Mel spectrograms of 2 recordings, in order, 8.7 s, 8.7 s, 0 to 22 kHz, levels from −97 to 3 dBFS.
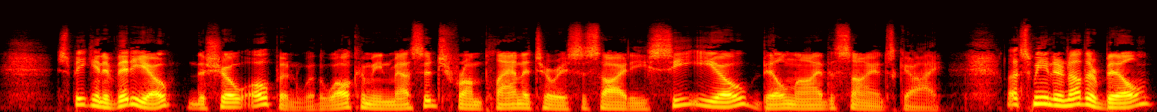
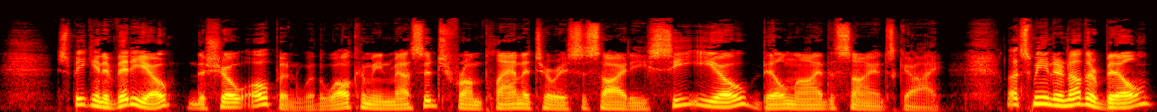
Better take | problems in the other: second | muffled; slightly; fading above 3 kHz

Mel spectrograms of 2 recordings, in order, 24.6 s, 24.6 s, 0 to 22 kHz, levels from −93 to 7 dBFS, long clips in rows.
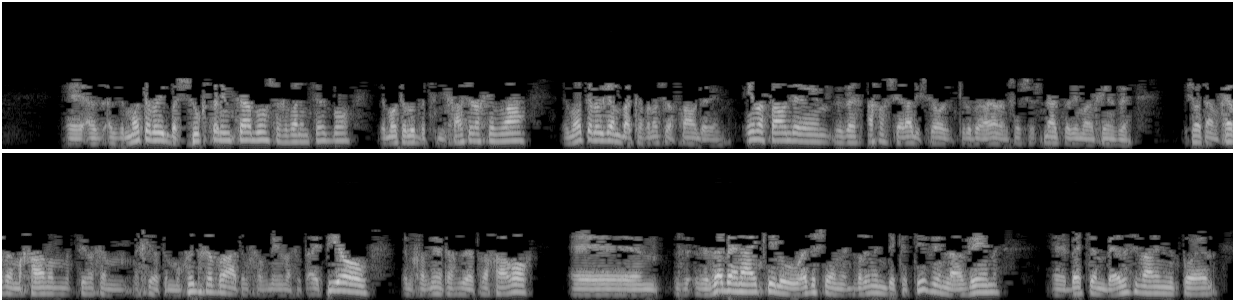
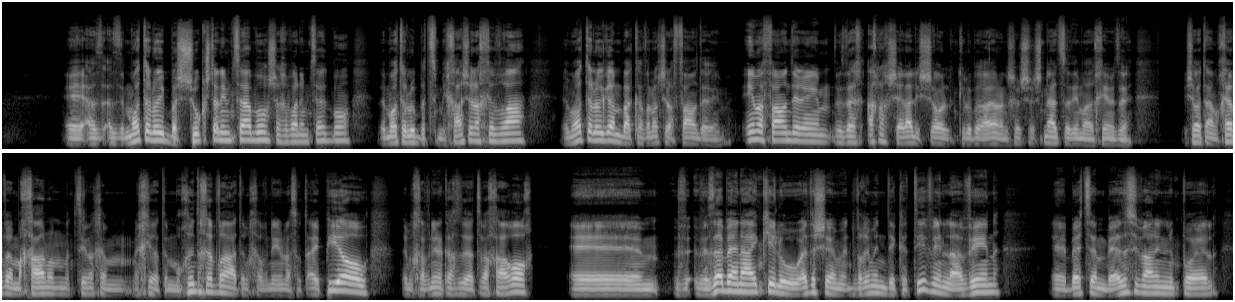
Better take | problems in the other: second | garbled, watery; badly; nothing above 2.5 kHz

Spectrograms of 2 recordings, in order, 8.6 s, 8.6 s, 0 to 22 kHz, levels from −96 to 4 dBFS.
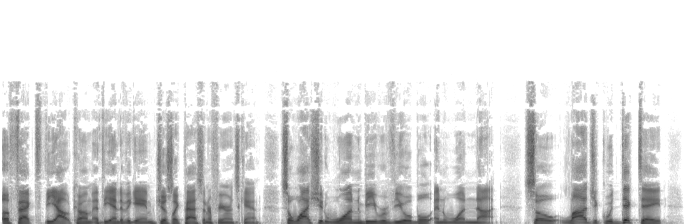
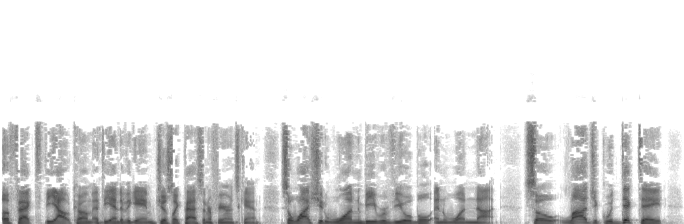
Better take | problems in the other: first | garbled, watery; slightly; nothing above 9.5 kHz

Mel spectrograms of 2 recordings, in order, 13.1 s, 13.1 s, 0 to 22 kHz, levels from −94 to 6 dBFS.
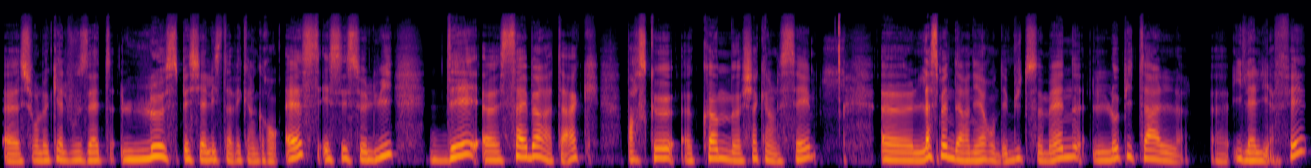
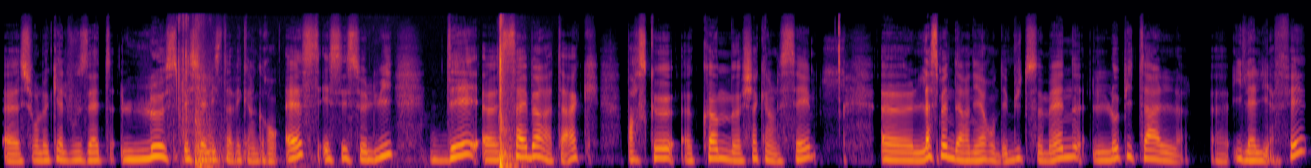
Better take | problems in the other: first | door banging; loud; from 2 to 5 s; peak 4 dB above the speech

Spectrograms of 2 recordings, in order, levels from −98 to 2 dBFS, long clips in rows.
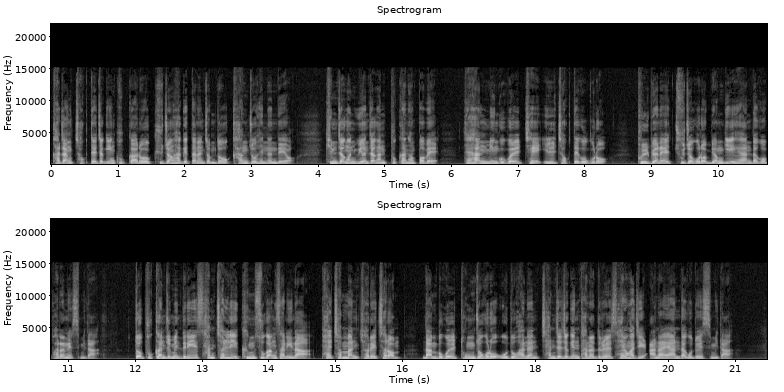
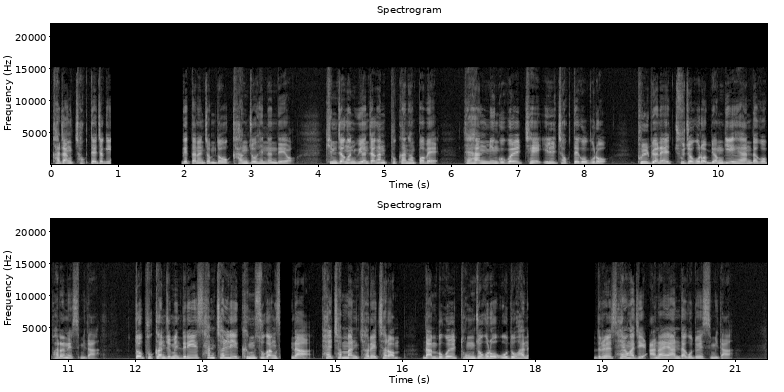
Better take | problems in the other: first | audio cutting out; at 1 s for 1 s, at 14 s and at 18 s for 1 s

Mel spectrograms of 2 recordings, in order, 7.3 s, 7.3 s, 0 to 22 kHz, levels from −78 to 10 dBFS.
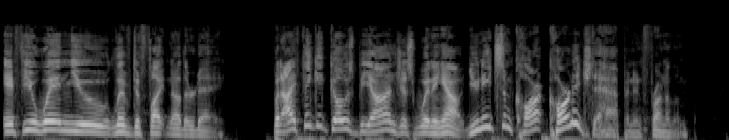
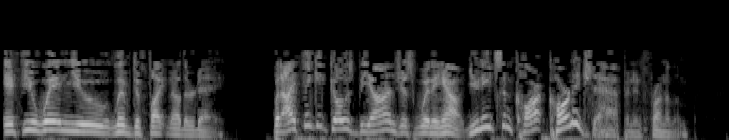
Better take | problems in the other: first | garbled, watery; badly; nothing above 5.5 kHz; slightly in the first

